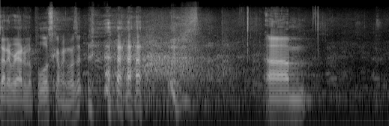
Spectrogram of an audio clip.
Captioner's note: everyone laughs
